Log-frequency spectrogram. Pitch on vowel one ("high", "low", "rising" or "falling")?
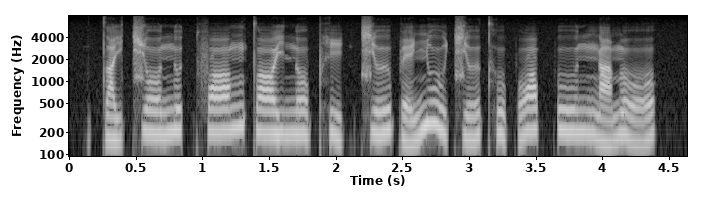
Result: low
